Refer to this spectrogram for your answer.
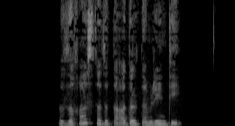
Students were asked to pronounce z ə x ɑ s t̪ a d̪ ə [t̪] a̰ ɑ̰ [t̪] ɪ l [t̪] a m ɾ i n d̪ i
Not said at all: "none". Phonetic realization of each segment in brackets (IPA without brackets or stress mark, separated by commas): t̪, d̪, t̪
